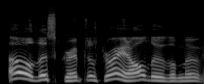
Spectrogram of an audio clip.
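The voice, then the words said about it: Imitates another person's voice. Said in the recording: “That's my Mel Gibson impression”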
